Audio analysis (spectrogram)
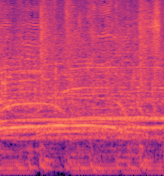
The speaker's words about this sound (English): Would you please keep those applause going and welcome to the stage the mayor of Hermantown, Dan Harmon.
